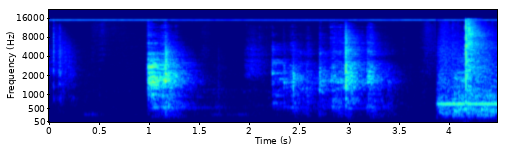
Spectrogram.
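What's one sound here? Short metal pieces clink onto a steel frame.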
